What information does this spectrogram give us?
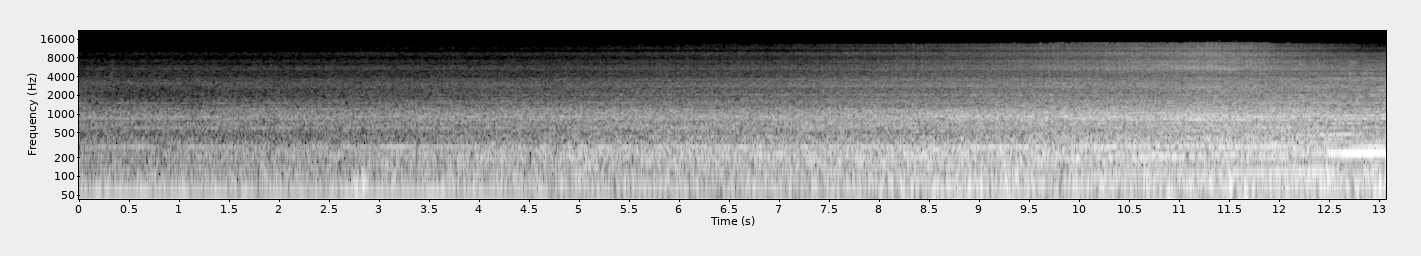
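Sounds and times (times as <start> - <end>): electric train pulling out: 5.0 - 13.0.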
